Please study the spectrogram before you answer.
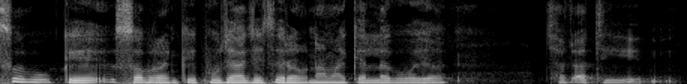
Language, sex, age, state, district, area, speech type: Maithili, female, 30-45, Bihar, Samastipur, rural, spontaneous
